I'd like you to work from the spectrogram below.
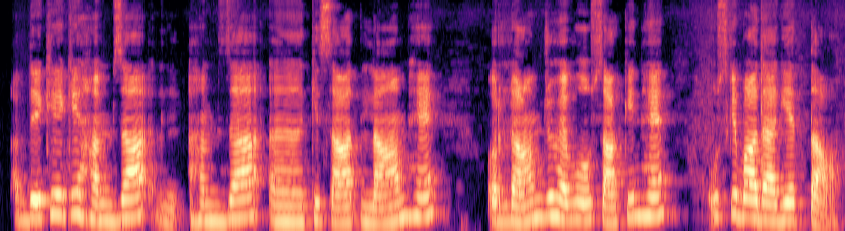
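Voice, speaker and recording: A woman's voice: mid-range voice, a bit bright. Patient woman teaching tajweed. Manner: patient, explains letter by letter, checks understanding. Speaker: Quran recitation teacher. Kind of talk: tajweed lesson, slow drawn-out recitation of examples.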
